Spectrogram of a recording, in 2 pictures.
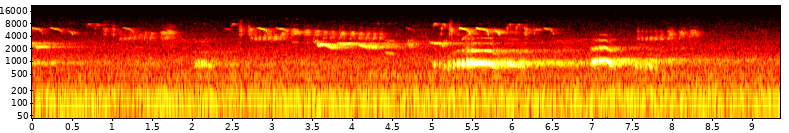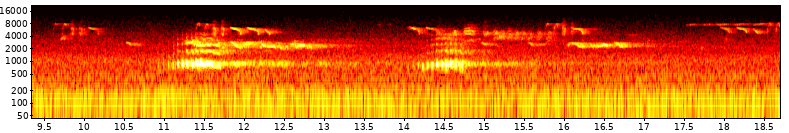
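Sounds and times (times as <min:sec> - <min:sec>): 
small birds chirping: 0:00.0 - 0:18.6
Common crane trumpeting calls: 0:02.0 - 0:02.6, 0:05.0 - 0:08.5, 0:10.9 - 0:16.9.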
